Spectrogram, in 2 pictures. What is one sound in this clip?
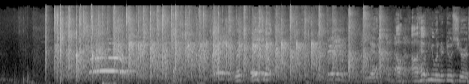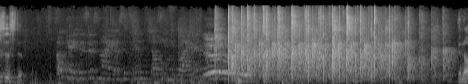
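A crowd of people applauds loudly.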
